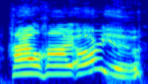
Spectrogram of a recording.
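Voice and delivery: slow, loud, mock-incredulous; drawn-out loud teasing question; teasing disbelief. Real, not acted. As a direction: stretch it out to mock the chatter. Teasing chat about a comment.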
